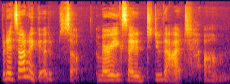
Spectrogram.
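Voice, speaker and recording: A woman's voice: on the high side, expressive, moderate pace, creaky, bright, forceful tone. A young woman with a stuffy, nasal voice from a head cold, chatting casually and rambling a little in a book vlog. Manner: chatty, rambling, many ums and likes. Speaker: book vlogger. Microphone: camera in her room.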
